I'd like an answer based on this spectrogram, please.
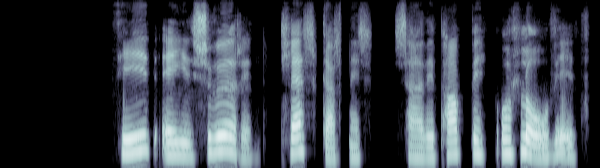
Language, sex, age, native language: Icelandic, female, 60-69, Icelandic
